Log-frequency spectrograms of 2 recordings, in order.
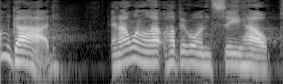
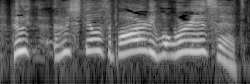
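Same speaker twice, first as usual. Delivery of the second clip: high, softer mock-flustered voice; panicky weakling; 9 semitones higher, 4 dB quieter than usual. Preacher mimicking disciples who ran off, high mock panic. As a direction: squeak it out like a rattled coward.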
